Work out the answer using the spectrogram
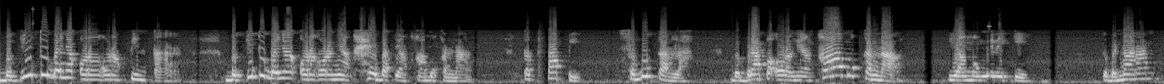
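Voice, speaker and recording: Lively, high-voiced middle-aged woman preacher. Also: normal speed, pauses often, a little hiss or hum, low-quality recording. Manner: earnest, addresses listeners as brothers and sisters. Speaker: university lecturer speaking at church. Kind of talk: church talk to a congregation. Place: church service.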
